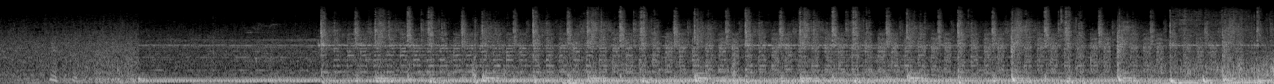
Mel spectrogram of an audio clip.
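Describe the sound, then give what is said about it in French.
A car engine drones steadily from inside the vehicle as it climbs to the hamlet of Bionnay near Saint-Gervais, a low sustained hum under road noise, with rapid clicks and rattles running through most of the drive. “Nous montons maintenant au hameau de Bionnay, le premier touché lors de la catastrophe de 1892, en voiture avec le maire de Saint-Gervais, Jean-Marc Pélex.”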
